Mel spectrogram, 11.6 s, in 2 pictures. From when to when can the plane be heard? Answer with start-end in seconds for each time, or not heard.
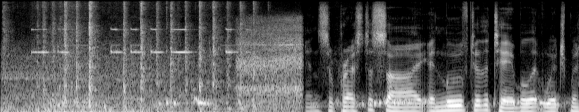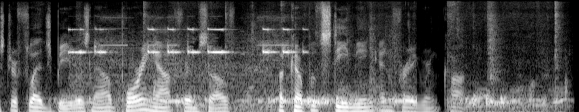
0.0-3.0.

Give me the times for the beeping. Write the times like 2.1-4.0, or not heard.
0.3-2.5, 6.5-8.9.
